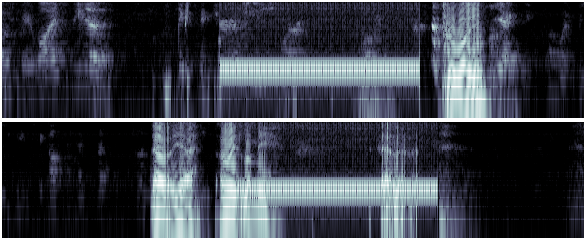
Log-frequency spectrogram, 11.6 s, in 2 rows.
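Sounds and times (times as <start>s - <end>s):
speech: 0.4s - 2.2s, 4.4s - 5.2s, 7.3s - 8.7s, 9.6s - 10.1s
telephone ringing: 2.2s - 4.2s, 8.0s - 10.2s.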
